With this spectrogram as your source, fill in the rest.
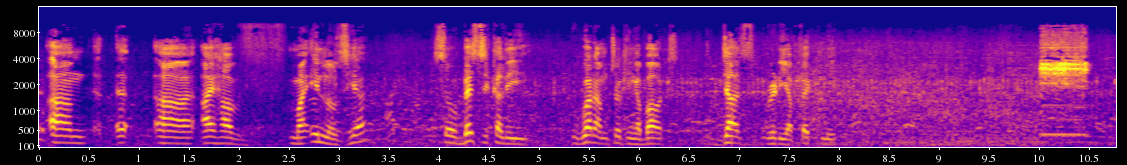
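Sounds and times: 
speech: 0.1 - 8.3
bus horn honking: 10.0 - 10.6.

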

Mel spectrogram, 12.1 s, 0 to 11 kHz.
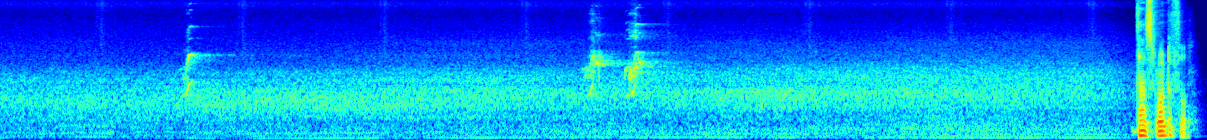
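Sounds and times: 
female owl calling in a garden: 1.8 - 2.5, 5.8 - 6.8
speech: 11.4 - 12.0.

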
